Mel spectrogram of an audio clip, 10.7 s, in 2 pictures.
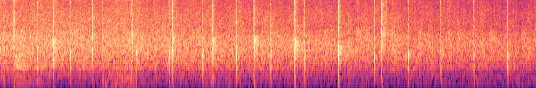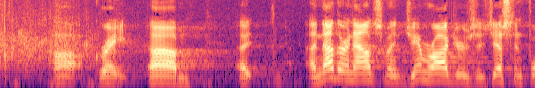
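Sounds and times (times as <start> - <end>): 
audience applause: 0.0 - 6.3
speech: 5.9 - 10.6.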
